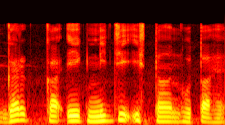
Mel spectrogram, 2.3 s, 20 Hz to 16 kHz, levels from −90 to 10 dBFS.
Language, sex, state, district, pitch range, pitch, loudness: Hindi, male, Rajasthan, Bikaner, 135-160 Hz, 150 Hz, -14 LUFS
